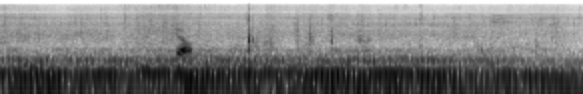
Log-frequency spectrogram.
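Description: A steady low mechanical hum, with a short voice call about a second in and a few light clicks.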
